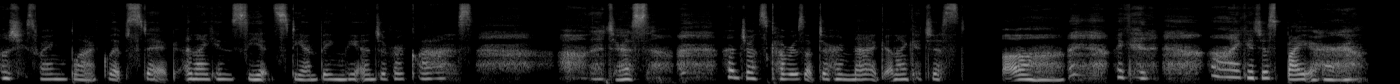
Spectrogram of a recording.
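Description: A breathy, high-voiced temptress of a spirit, acted out by a woman in an intimate adult audio roleplay. She speaks slowly and teasingly, often slipping into a whisper, with sultry, playful hesitations.

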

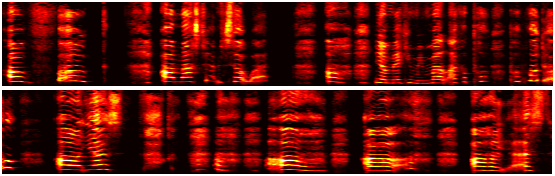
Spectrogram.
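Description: Adult female, extremely high pitch, unhurried: actress as submissive lover for erotic audio, breathy, begging, eager to obey. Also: a bit bright, full character voice. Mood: ecstatic moaning.

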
